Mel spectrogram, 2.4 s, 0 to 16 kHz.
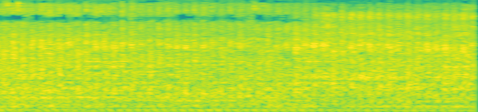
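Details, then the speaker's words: Maruti 800 restored with a swapped-in Mahindra diesel engine, engine slightly cold: even diesel clatter at steady idle, no misses, hunting or loose knocks; sound is quite good, normal diesel idle. "तो ध्वनि काफी अच्छी है।"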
